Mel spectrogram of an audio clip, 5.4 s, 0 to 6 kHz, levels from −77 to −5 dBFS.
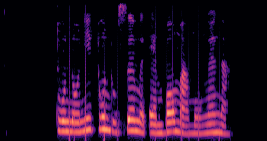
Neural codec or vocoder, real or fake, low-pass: none; real; 5.4 kHz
